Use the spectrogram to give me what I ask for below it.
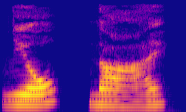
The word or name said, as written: niu2nai3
